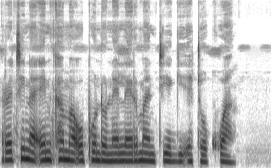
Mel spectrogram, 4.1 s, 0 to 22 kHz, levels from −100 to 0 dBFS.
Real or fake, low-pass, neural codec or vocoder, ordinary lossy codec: real; none; none; none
